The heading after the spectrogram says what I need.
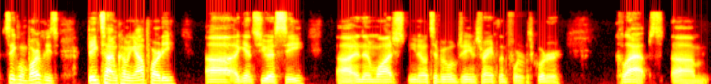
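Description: Young man, podcast host, casual sports chat, rambling with restarts, mid-pitched voice, dry close sound. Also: a bit bright, no echo. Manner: rambling, frequent restarts and fillers.

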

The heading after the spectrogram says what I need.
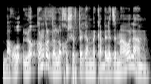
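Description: A man's voice: mid-range voice, sing-song, darkish tone. A man talking as a podcast guest, earnest and emphatic, thinking aloud with many fillers in a casual conversation.

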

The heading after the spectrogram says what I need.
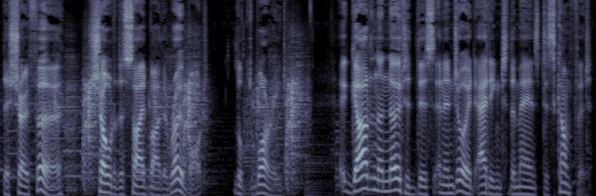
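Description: A man narrating a dramatic science fiction story in a lively, expressive way. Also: medium pitch, moderate pace, music in the background.

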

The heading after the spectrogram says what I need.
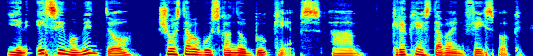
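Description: Halting man, second-language speaker. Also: medium pitch, very animated, a little mellow, no room sound, studio quality. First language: English. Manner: hesitant, many fillers, slips in English words. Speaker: podcast guest, software engineer. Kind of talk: casual interview conversation.

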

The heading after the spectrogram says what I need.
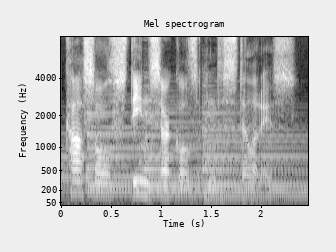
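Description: A man's voice: mid-range voice, moderate pace. A man with a broad North East Scottish accent, narrating a scripted documentary in Scots dialect. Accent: broad North East Scottish (Doric). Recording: prominent plucked guitar music behind. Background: plucked guitar music.

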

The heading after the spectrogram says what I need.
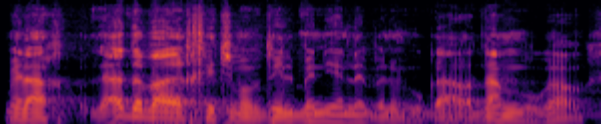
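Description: A man's voice: fairly low pitch, vocal fry, dark tone. A man explaining conversationally like a teacher, posing questions and stressing key words. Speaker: school educator and guest.

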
